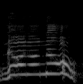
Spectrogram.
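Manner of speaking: very high, soft sing-song no, no, no; playful Jesus. Retold or imitated. Preacher voicing Jesus teasing disciples, very high and soft. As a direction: tease them gently. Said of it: "And it's like".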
